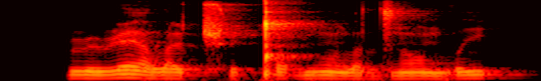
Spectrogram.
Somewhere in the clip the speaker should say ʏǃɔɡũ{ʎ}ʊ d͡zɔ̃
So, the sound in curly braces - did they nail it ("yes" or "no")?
no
